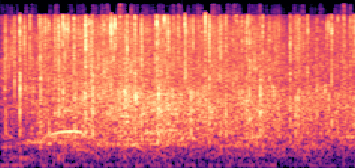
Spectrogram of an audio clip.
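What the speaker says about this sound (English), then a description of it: "Give yourselves a round of applause." An audience claps in loud, dense applause, a steady wash of many hands throughout.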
